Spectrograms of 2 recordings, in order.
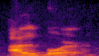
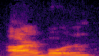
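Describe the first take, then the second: First: The middle consonant is an L sound. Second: The middle consonant is an R sound. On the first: The speaker calls it wrong. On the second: The speaker calls it right. "Arbor. Hindi Albor"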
